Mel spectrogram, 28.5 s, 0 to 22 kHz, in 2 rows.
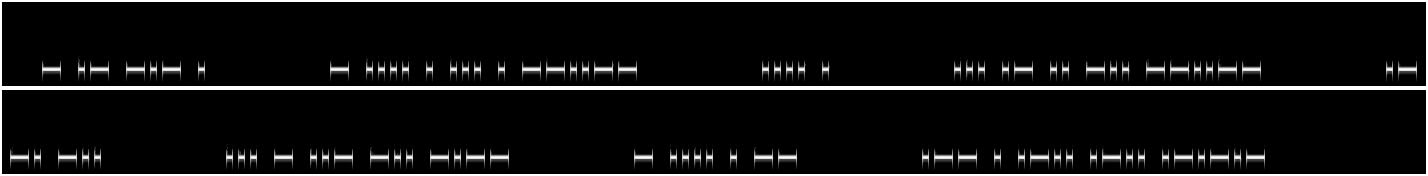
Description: Morse code, heard as a keyed tone, about 20 wpm, 700 Hz. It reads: TAKE THESE, HE SAID, AND STUDY THEM WELL.
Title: 3x Word-Spacing - Sentences from Top 300 Words - 20wpm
